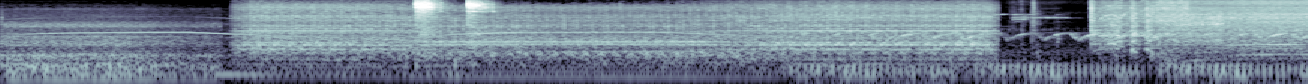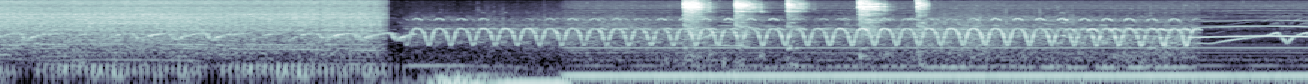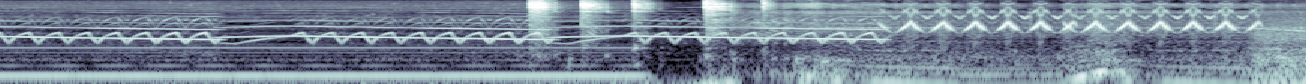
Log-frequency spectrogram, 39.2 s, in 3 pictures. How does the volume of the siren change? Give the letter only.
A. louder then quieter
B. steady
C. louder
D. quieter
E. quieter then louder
C.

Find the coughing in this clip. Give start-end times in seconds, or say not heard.
4.2-5.0, 19.9-22.4, 31.4-33.9.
